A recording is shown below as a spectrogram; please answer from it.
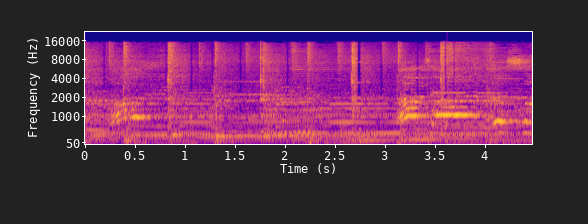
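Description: Live country band: a young woman singing long held, sliding notes over acoustic guitar, keyboard and a drum kit keeping a steady beat of about two hits a second.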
